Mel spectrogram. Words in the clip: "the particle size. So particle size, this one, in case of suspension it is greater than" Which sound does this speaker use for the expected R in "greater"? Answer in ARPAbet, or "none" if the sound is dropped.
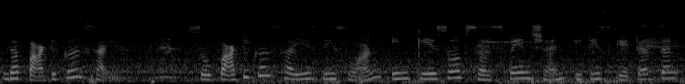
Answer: none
